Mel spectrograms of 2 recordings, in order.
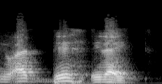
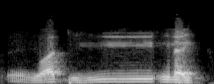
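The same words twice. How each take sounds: First: The h has no vowel after it. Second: The h is followed by a long i vowel. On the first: "واللي بيسكن" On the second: "فالذي يقرأ بالصلة"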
